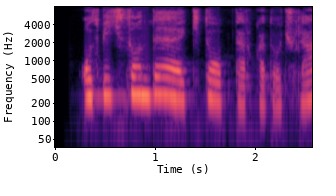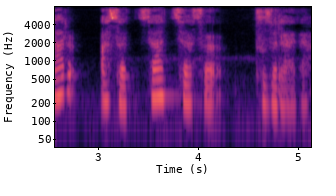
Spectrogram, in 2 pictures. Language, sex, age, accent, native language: Uzbek, female, 25-34, Toshkent shahri, Uzbek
